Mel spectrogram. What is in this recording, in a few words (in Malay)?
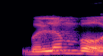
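"berlembut", Malay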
